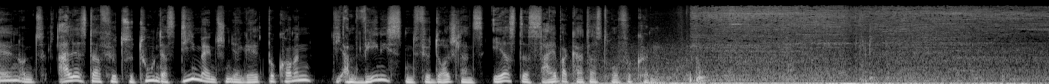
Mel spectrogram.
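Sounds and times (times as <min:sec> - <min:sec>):
speech: 0:00.2 - 0:07.6
bus rumbling past a bus stop outside the Anhalt-Bitterfeld district administration in Germany: 0:05.4 - 0:09.5.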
